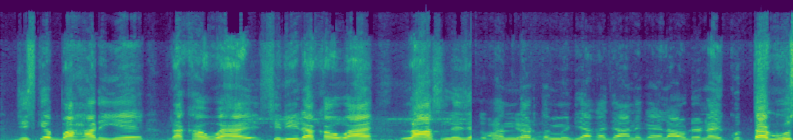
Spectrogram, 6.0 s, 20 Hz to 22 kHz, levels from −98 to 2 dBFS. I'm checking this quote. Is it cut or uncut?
cut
